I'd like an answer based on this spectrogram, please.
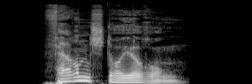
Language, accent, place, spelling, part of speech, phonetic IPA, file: German, Germany, Berlin, Fernsteuerung, noun, [ˈfɛʁnˌʃtɔɪ̯əʁʊŋ], De-Fernsteuerung.ogg
- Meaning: remote control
